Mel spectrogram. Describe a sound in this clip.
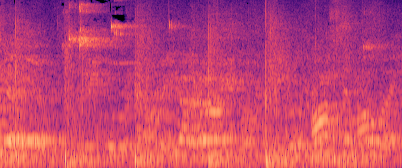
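A basketball bounces on the floor with dull thumps.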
